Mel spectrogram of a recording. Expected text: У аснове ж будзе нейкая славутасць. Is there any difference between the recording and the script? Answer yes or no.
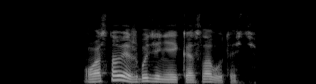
no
